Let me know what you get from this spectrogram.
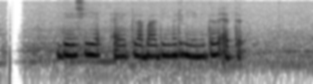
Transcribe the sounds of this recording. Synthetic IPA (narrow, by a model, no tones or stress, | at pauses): d̪eːʃijəʔæjət̪labaːd̪iːməʈənijəmit̪əʋəʔæt̪ə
